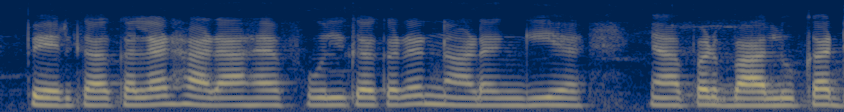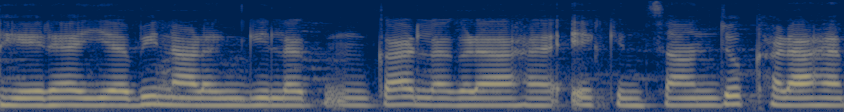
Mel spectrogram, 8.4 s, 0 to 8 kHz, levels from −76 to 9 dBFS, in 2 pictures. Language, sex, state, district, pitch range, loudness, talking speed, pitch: Hindi, female, Bihar, Araria, 190-200 Hz, -24 LUFS, 200 wpm, 195 Hz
